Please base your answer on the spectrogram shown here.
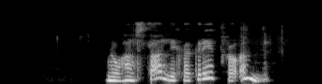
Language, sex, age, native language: Icelandic, female, 40-49, Icelandic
